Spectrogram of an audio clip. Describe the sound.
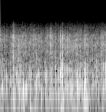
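Horses gallop across rocky, arid ground, their hooves making a rapid, irregular run of thudding clip-clops at moderate loudness, with no talk.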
